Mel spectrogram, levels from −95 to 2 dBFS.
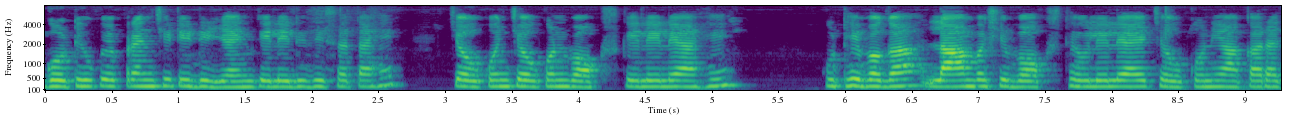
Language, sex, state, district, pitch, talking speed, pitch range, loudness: Marathi, female, Maharashtra, Solapur, 215 Hz, 150 wpm, 210-225 Hz, -20 LUFS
